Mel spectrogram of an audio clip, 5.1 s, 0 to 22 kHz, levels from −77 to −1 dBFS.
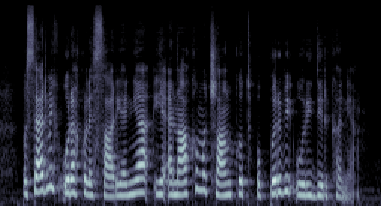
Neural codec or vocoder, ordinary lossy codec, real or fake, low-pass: autoencoder, 48 kHz, 128 numbers a frame, DAC-VAE, trained on Japanese speech; none; fake; 19.8 kHz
